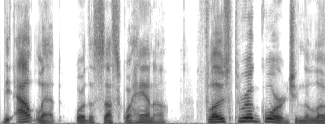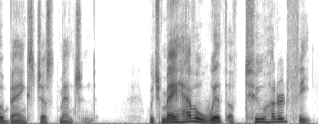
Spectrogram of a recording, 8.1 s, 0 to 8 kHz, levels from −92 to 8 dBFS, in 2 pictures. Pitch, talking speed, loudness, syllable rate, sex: 135 Hz, 175 wpm, -19 LUFS, 4.7 syllables/s, male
